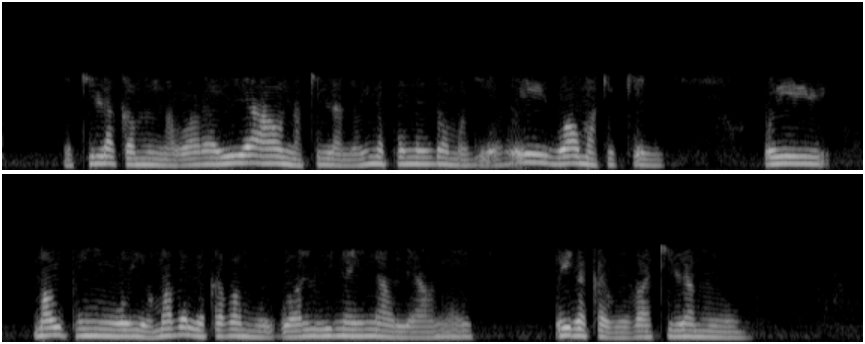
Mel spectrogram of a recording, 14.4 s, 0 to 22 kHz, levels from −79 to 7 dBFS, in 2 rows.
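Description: Throughout, tandem speech coding, with four speech coders stacking their losses, makes the speech rough, muffled and warbly; the spectrogram shows smeared harmonics capped at 3.7 kHz.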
